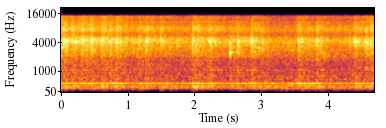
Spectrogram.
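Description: Onion, garlic and ginger sizzling in hot oil in a wok over a gas burner, under a steady mechanical hum.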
